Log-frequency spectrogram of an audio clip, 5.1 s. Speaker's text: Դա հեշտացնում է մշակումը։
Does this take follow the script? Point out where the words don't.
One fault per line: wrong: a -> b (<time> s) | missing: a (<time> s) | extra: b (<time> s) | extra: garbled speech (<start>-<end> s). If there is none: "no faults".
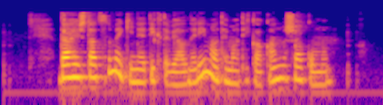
extra: կինետիկ տվյալների մաթեմատիկական (1.8 s)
